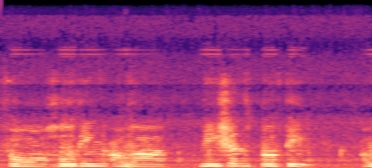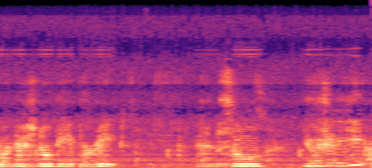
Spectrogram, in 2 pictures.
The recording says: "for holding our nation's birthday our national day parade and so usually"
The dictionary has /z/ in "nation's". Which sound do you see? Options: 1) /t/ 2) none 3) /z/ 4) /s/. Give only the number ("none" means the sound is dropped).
4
